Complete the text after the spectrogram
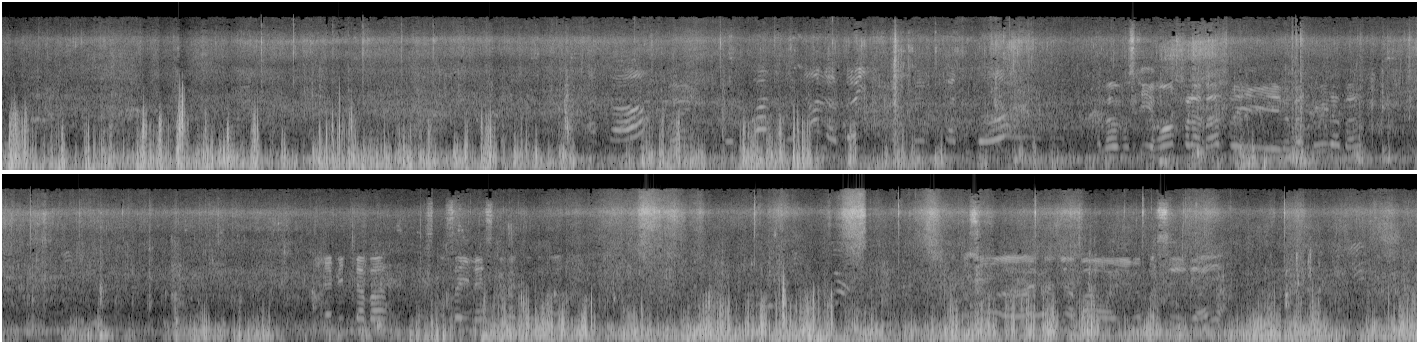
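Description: Choppy water splashes and laps against a boat's hull.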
